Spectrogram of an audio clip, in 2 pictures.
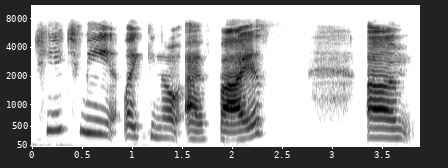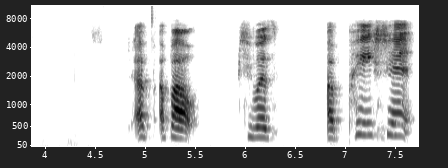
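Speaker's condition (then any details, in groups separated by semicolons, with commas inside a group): Down syndrome; walked later than other children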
